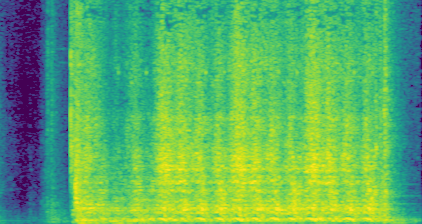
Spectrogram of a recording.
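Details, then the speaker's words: Chevy whose starter would not stop cranking, after a remote solenoid fix on the S terminal, with a somewhat flat battery. The starter cranks evenly for about three seconds and then cuts off cleanly, so the starter now works normally. "okay the battery is a bit flat but we'll turn it over and that works"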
